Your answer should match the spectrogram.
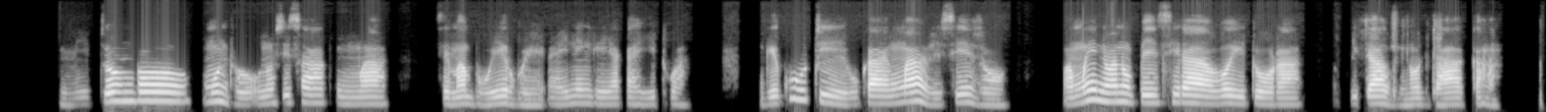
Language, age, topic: Ndau, 18-24, health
